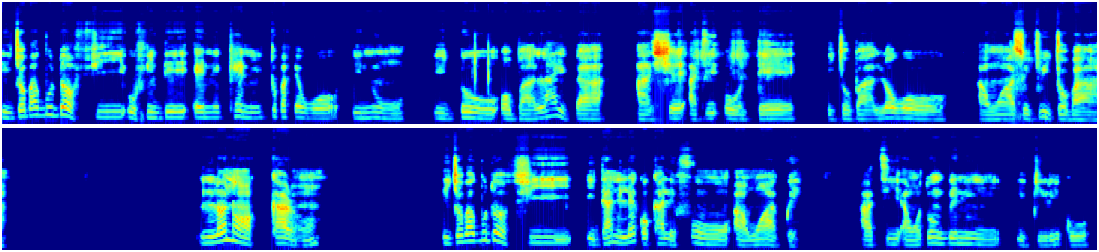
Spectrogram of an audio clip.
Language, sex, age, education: Yoruba, male, 46-60, tertiary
